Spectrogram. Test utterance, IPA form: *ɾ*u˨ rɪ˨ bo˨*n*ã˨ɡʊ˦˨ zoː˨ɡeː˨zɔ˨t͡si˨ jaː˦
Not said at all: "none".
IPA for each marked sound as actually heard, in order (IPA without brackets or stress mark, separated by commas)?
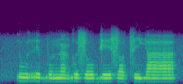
ɾ, n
